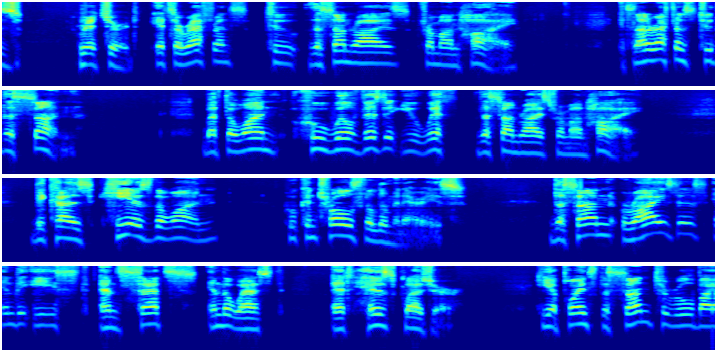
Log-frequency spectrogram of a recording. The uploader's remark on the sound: A cloud service provider outage, one co-host recovering from illness, and the other recording from a parked car somewhere with only two bars on a mobile device.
